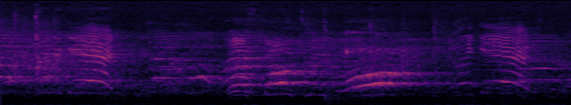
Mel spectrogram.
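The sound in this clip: Basketball dribbled on the court before a free throw in a Wisconsin versus Ball State game, a few bounces heard under a commentator's steady play-by-play.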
